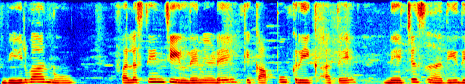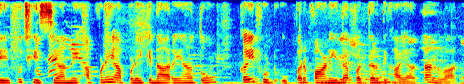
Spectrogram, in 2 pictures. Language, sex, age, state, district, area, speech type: Punjabi, female, 30-45, Punjab, Ludhiana, urban, read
